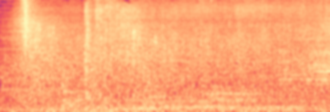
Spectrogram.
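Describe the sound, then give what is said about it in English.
Small explosions erupt in a ship's engine room: a dense, loud, continuous roar of booming rumble, with deep low-end weight and no voices. “A series of small explosions erupt in the engine room.”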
